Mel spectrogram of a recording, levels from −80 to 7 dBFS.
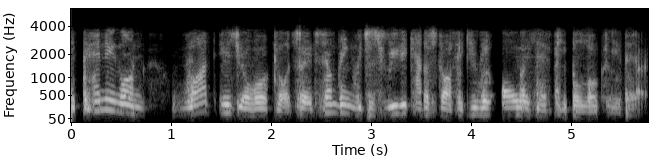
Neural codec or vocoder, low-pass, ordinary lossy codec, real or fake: codec, 44.1 kHz, 2.6 kbps, SNAC; 5.4 kHz; MP3, 48 kbps; fake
